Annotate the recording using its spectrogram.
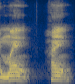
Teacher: जिन स्वरों के उच्चारण में हवा मुंह के साथ साथ नाक से भी निकलती है उन्हें अनुनासिक स्वर कहते हैं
